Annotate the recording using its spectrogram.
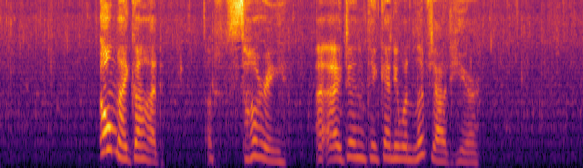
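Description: A young woman speaks with surprise, close by.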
